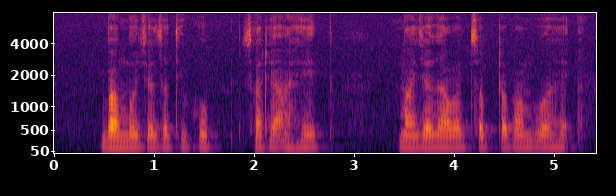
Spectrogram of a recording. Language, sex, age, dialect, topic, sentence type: Marathi, male, 25-30, Northern Konkan, agriculture, statement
